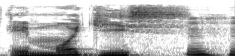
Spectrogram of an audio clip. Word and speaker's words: emojis: Y los emojis, así se pronuncia aunque se escribe con J, son los que se utilizan como caritas.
